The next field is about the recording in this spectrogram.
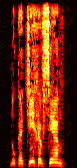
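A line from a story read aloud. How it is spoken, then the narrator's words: Barking. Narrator (Russian): рявкнул Духарев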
